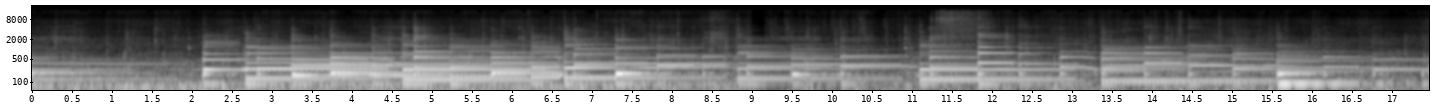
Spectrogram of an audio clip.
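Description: Background music: a solo acoustic guitar piece, with plucked notes and chords that each strike sharply and ring out, one after another.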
